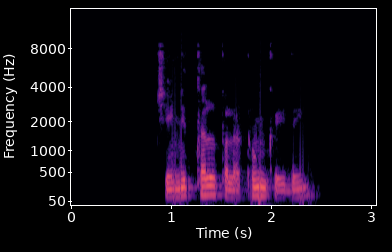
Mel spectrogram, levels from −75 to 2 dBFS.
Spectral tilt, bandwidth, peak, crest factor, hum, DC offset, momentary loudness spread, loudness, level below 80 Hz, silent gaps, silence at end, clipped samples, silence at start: -6.5 dB/octave; 10.5 kHz; -14 dBFS; 20 dB; none; under 0.1%; 11 LU; -33 LUFS; -62 dBFS; none; 0.6 s; under 0.1%; 0.85 s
